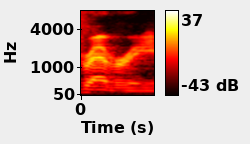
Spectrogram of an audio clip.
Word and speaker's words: Reverie: It's Reverie, yeah.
